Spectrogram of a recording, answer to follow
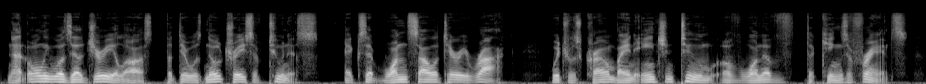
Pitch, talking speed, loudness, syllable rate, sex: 95 Hz, 195 wpm, -17 LUFS, 5.6 syllables/s, male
